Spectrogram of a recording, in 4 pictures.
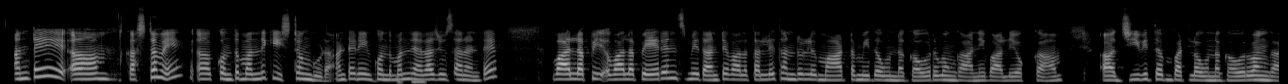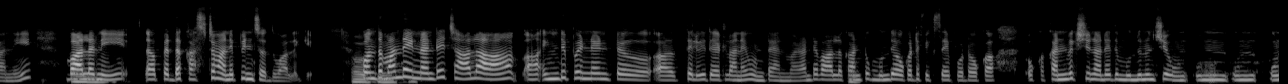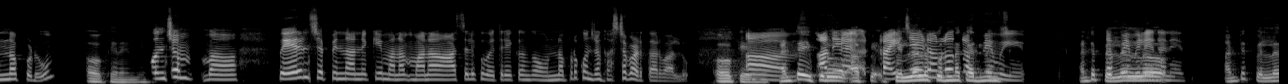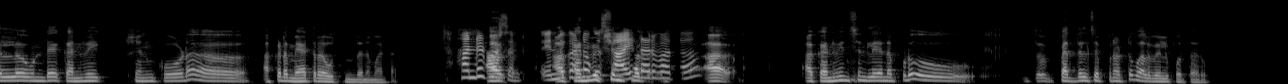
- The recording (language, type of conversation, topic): Telugu, podcast, ఉద్యోగాన్ని ఎన్నుకోవడంలో కుటుంబం పెట్టే ఒత్తిడి గురించి మీరు చెప్పగలరా?
- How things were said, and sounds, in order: other background noise; sniff; in English: "పేరెంట్స్"; in English: "ఇండిపెండెంట్"; in English: "ఫిక్స్"; in English: "కన్విక్షన్"; in English: "పేరెంట్స్"; tapping; in English: "ట్రై"; in English: "కన్విన్స్"; in English: "కన్విక్షన్"; in English: "మ్యాటర్"; in English: "హండ్రెడ్ పర్సెంట్"; in English: "కన్విక్షన్"; in English: "కన్విక్షన్"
